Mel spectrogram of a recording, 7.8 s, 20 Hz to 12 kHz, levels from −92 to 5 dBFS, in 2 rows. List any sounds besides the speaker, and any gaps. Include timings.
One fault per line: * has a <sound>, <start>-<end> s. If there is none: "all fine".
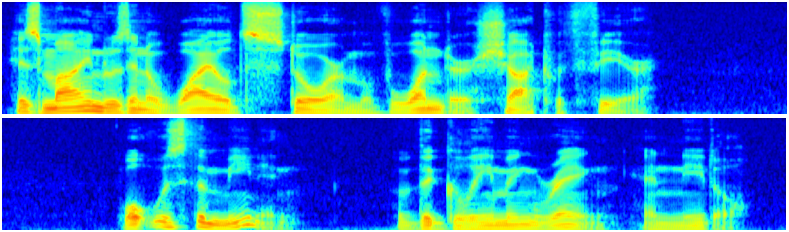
all fine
